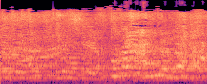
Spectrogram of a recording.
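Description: Chatter of a group of teenagers talking over one another, no single voice clear.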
